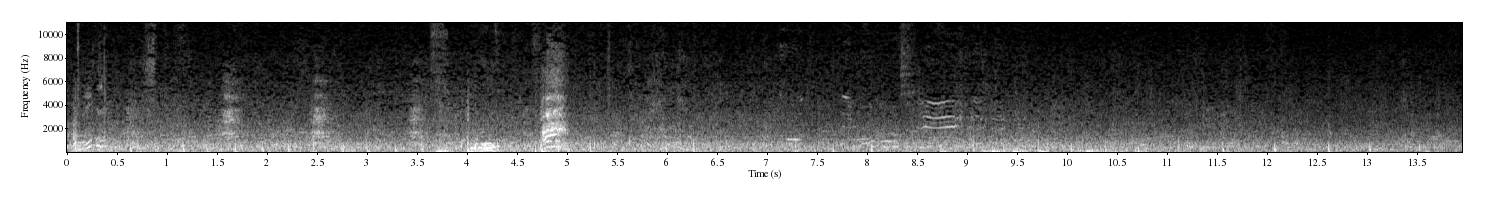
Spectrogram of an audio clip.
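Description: A crowd murmurs steadily in a busy street.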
